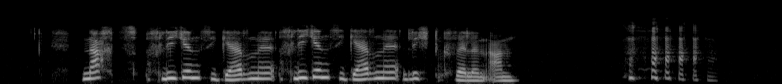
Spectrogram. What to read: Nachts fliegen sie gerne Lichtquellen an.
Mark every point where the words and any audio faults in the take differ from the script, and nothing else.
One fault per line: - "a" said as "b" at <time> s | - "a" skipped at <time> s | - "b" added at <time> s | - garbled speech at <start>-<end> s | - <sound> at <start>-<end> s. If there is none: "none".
- "fliegen sie gerne" added at 2.8 s
- laugh at 6.2-7.2 s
